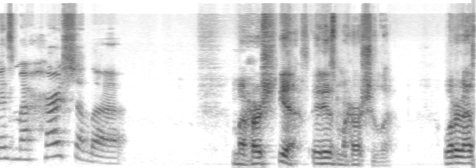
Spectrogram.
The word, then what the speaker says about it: Mahershala: mahershala yes it is mahershala what did I say mashallah I know what his name is I said it wrong he's from the Bay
